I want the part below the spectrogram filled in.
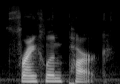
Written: Franklin Park

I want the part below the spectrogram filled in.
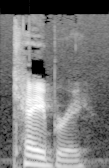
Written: Cabery

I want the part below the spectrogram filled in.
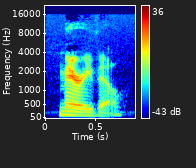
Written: Maryville

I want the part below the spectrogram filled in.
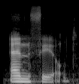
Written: Enfield

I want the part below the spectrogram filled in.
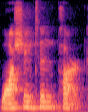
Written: Washington Park

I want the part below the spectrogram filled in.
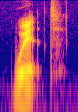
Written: Witt

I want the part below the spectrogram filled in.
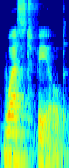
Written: Westfield

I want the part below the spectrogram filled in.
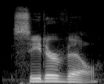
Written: Cedarville

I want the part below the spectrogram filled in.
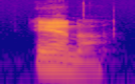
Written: anna

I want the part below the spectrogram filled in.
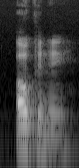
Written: Oconee

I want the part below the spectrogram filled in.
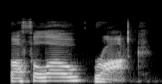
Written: Buffalo Rock

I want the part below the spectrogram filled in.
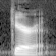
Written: Garrett

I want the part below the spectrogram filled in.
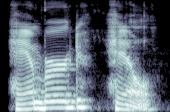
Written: Hamburg Hill

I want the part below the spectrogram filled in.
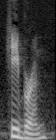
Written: Hebron

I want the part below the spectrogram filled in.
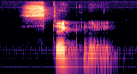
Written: Stickney

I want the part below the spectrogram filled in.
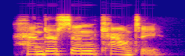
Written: Henderson County

